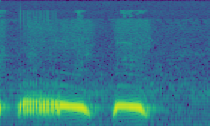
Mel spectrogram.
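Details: Spotted dove decoy call meant to lure wild doves: one long buzzy, vibrating coo sliding down at its end, then a smoother, clear coo that also drops away, both low and mellow in a quiet setting.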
